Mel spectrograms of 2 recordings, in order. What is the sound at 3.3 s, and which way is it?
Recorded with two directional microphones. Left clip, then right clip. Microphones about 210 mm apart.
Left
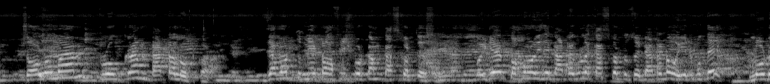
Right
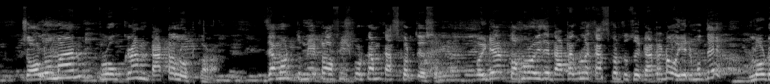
Speech, 45° right (ahead or behind).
